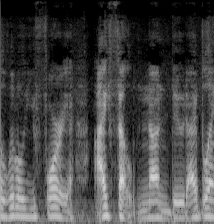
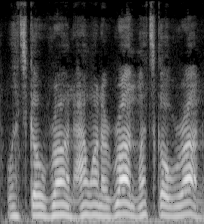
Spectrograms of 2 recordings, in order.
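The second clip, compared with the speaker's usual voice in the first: louder, mock-excited movie quote; imitated hyped-up urging; 2 semitones higher, 6 dB louder than usual. Imitating a crack-smoking movie character itching to run, mock excited. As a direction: quote it with pushy, excited force.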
